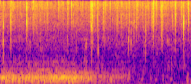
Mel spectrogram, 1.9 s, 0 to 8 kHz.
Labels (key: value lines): label: biophony, growl
recorder: SoundTrap 600 or HydroMoth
